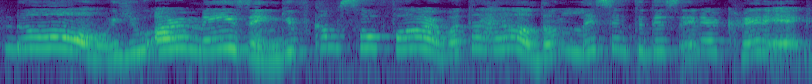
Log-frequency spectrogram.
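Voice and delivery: high, gentle pep talk to yourself; tender self-encouragement. Retold or imitated. Hugging herself and cheering herself on, high and gentle. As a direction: hug yourself with your voice. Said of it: "I give myself a big hug and I'm like".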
